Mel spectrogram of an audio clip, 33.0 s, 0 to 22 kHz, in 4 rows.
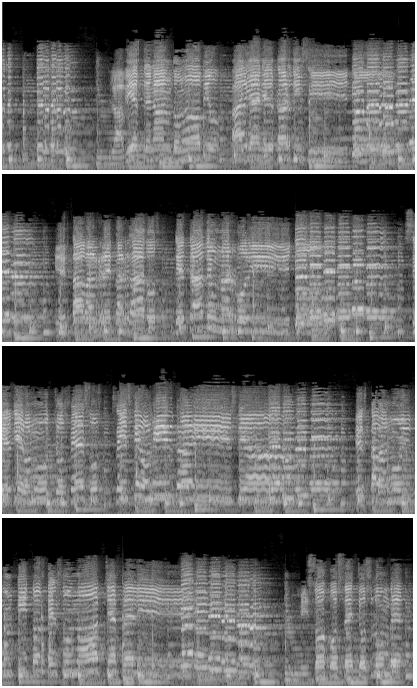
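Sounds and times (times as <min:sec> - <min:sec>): accordion melody: 0:00.0 - 0:33.0
bouncing bass line: 0:00.0 - 0:33.0
strummed guitar: 0:00.0 - 0:33.0.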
